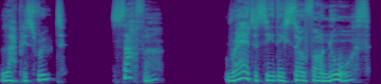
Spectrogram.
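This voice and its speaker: A woman voicing a wry, resolute adventurer and spellcaster in a fantasy game, with measured, dramatic delivery. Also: on the low side, lively intonation, breathy edge, no room sound, studio quality, exaggerated voice. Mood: wry, guarded. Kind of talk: fantasy game voice lines: narration, remarks, incantations.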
